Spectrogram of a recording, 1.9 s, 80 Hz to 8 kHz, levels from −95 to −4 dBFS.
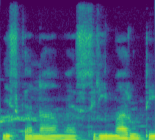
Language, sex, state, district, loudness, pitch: Hindi, male, Jharkhand, Garhwa, -17 LUFS, 110 Hz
